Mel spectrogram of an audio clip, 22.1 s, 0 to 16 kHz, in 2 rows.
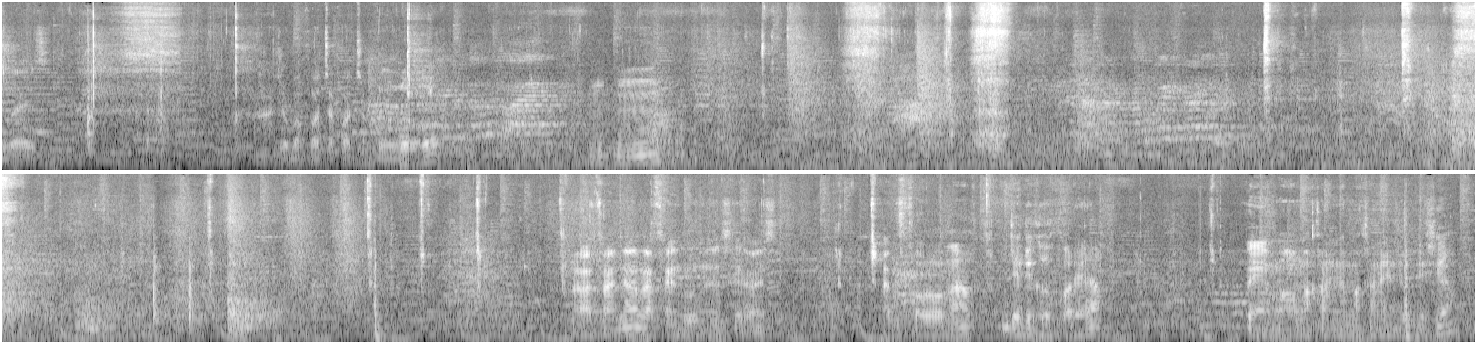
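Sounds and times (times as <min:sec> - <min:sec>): background music: 0:00.0 - 0:22.0
slurping noodles: 0:06.3 - 0:07.7
chewing: 0:13.6 - 0:15.4.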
